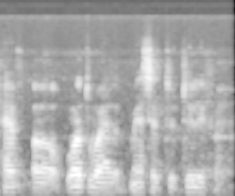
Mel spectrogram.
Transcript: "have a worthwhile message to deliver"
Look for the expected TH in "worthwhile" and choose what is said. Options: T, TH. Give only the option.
T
